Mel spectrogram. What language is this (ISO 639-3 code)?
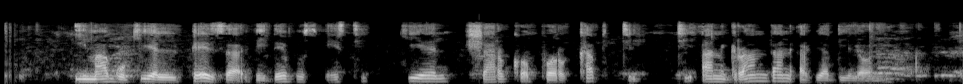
epo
